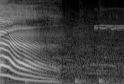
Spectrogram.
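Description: A man's long, falling cry of disappointment as a shot misses the goal. It is loud at first and slides down in pitch as it trails off over about a second.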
